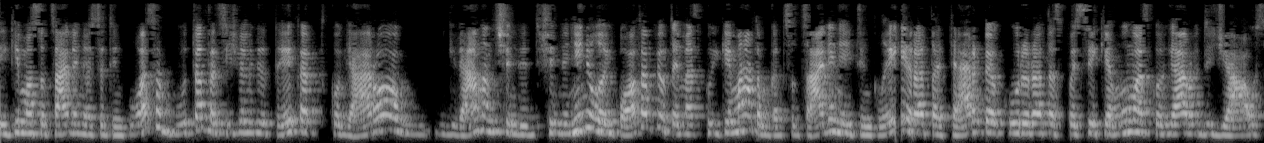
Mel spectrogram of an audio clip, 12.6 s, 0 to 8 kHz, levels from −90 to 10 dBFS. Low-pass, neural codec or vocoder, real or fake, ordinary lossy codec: 7.2 kHz; none; real; MP3, 32 kbps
